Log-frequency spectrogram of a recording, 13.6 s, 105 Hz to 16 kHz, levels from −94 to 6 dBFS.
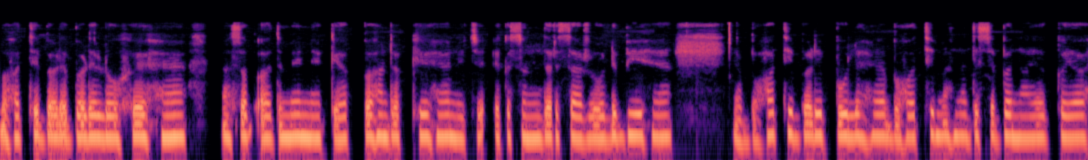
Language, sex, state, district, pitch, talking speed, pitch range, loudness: Hindi, female, Bihar, Jamui, 215 Hz, 135 wpm, 205-220 Hz, -19 LUFS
